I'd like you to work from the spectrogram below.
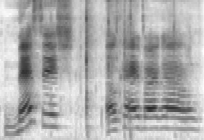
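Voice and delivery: high, loud, drawn-out exclamation; punchy, high-pitched proclamation; emphatic call-out. Real, not acted. Calling out a sign-off.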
